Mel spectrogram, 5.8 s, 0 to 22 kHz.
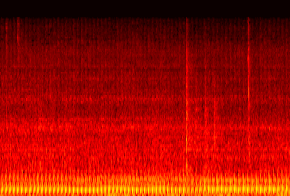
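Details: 2018 Honda Rancher 420 ATV being checked for a bad brake switch: low, even thumping idle with a steady beat, no stumble or miss; engine idling normally.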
